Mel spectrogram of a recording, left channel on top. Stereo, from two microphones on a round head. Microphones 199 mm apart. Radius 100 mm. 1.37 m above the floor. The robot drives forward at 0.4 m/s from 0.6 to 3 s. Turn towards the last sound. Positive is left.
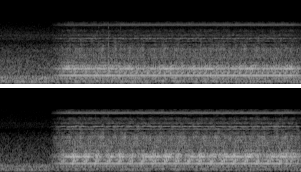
No sound to turn to.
